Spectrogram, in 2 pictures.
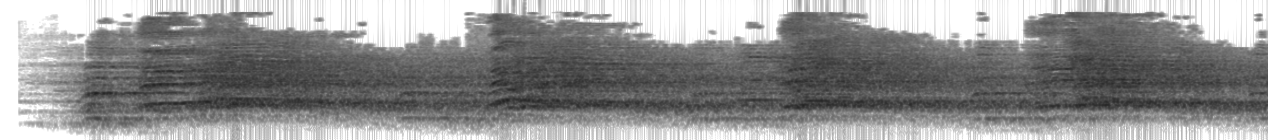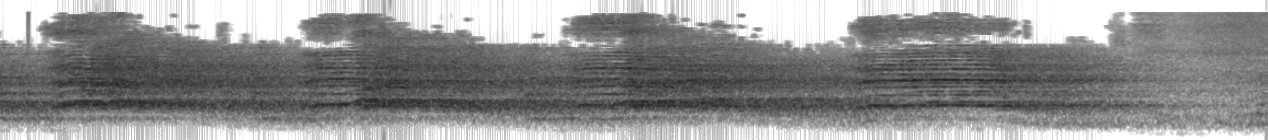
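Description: A group of children shouting together in unison in time with their taekwondo punches, about eight shouts evenly spaced roughly every second and a half.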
